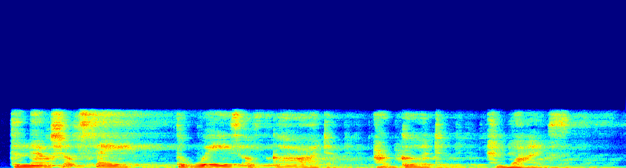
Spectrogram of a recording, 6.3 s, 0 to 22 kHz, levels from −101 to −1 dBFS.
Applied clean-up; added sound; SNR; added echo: none; none; none; reverberation time 2.4 s.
